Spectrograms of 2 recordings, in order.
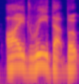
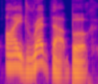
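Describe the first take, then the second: First: Read is said with a long 'ee' vowel. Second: Read is said with a short 'e' vowel. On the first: It means I would read that book. "would be I would read that book" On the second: It means I had already read that book. "That would be I had read that book"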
